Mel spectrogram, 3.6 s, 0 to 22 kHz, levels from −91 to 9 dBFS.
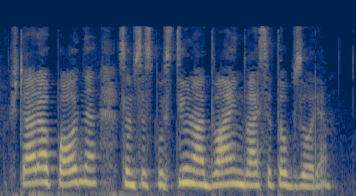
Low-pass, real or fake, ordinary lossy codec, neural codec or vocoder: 19.8 kHz; real; AAC, 32 kbps; none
